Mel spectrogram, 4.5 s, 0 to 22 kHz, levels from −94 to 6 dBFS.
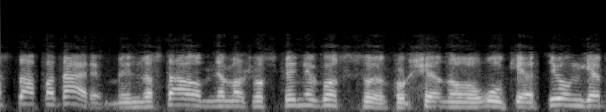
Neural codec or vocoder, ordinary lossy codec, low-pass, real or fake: codec, 16 kHz, 4 kbps, FreqCodec, smaller model; AAC, 48 kbps; 7.2 kHz; fake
